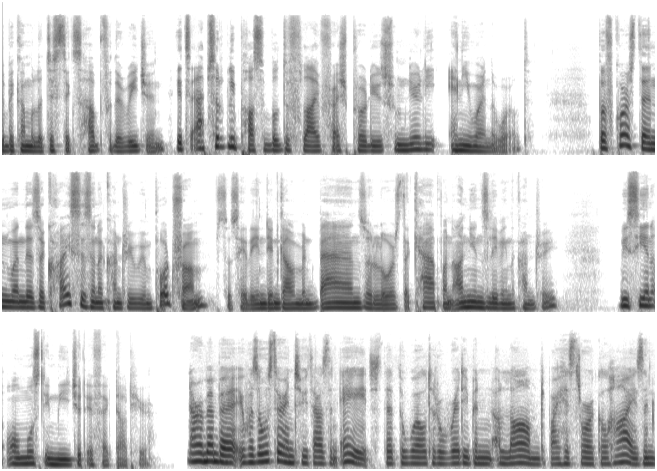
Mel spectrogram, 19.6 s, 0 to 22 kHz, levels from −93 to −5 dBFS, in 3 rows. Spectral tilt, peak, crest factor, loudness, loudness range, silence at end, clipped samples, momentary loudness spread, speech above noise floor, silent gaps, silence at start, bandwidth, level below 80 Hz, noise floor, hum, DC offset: -6.5 dB/octave; -12 dBFS; 16 dB; -29 LUFS; 3 LU; 0 s; under 0.1%; 9 LU; 41 dB; 14.77-14.91 s; 0 s; 15.5 kHz; -58 dBFS; -68 dBFS; none; under 0.1%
